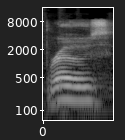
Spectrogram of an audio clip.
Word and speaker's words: Bros: they were last time yes I'm saying it like Bros that's not a mistake it's how I'm choosing to say it of the two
